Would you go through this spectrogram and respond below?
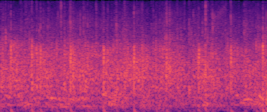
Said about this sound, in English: Give God a big, big, big, big, big clap.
